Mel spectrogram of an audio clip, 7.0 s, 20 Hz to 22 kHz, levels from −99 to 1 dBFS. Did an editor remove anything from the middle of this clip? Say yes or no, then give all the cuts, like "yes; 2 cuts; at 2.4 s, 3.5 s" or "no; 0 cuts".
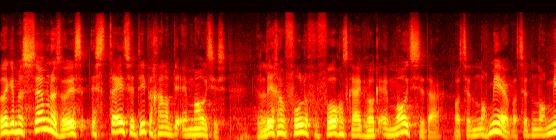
no; 0 cuts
